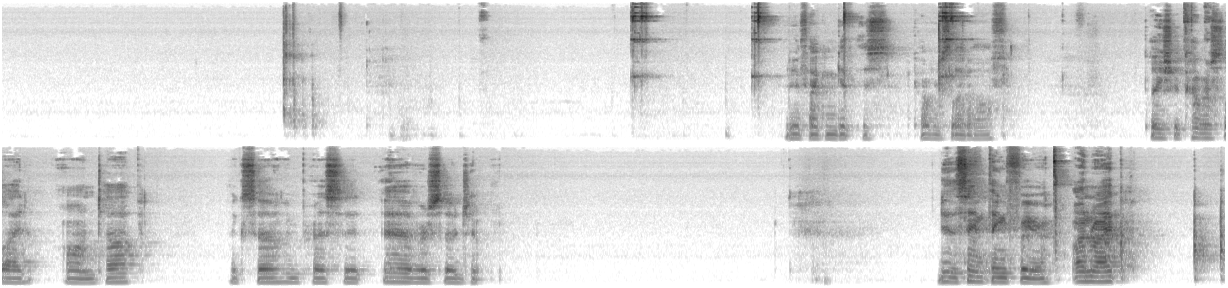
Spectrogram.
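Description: Small objects tap and click against a wooden tabletop.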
